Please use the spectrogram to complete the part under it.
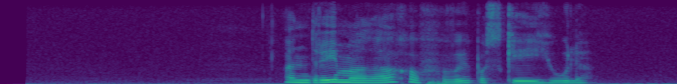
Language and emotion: Russian, neutral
